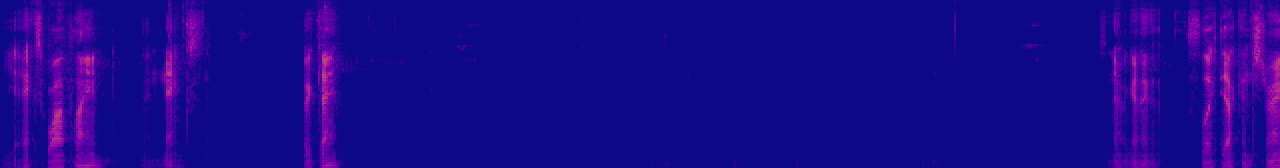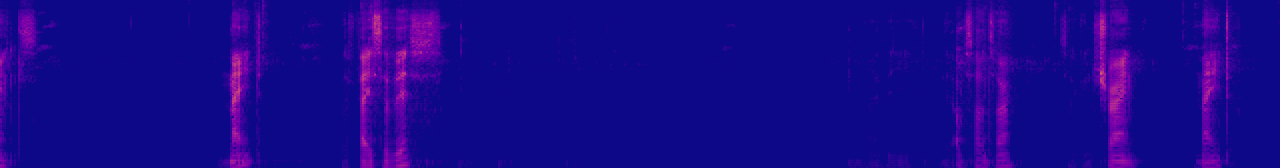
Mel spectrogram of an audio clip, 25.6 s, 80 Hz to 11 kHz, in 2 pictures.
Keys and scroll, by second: 16.9 a, 21.4 Escape.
